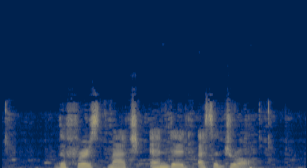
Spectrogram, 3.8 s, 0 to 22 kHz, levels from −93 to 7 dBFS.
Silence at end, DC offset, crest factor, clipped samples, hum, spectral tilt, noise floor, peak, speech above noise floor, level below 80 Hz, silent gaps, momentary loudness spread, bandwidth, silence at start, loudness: 0.1 s; under 0.1%; 18 dB; under 0.1%; none; -3 dB/octave; -59 dBFS; -14 dBFS; 27 dB; -56 dBFS; none; 12 LU; 10 kHz; 0.05 s; -31 LUFS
